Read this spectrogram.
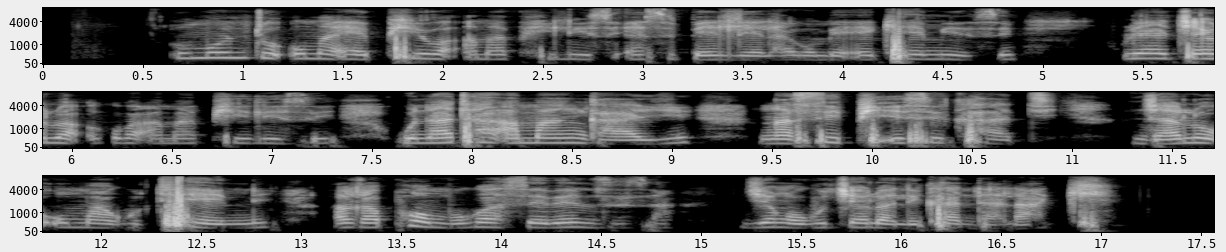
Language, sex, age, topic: North Ndebele, female, 18-24, health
